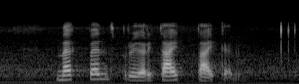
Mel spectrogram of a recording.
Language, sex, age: Afrikaans, female, 19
